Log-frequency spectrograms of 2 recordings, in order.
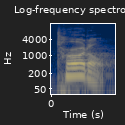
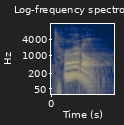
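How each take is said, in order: First: It is said with an American English accent. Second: It is said with an American English accent.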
